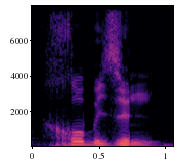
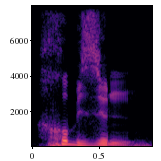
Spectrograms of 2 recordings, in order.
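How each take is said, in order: No difference in how they are said.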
